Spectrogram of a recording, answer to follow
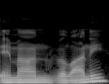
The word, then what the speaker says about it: Iman Vellani: I thought Iman Vellani, I think Yeah, is how you Iman- pronounce her name.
